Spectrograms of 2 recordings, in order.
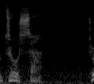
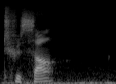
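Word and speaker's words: Toussaint: They keep saying Tusant, which I suppose is proper because that is like the French way of doing it.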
